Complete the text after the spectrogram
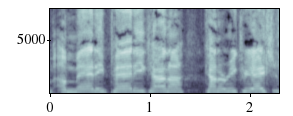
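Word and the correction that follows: mani-pedi: What is that? Did I say that right? A manny petty. What is it? Help me out. I've never had one. Manny Petty. Thank you.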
